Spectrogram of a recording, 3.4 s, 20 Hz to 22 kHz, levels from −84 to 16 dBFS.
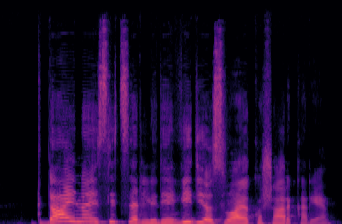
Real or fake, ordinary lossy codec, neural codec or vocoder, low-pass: fake; none; codec, 44.1 kHz, 2.6 kbps, SNAC; none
